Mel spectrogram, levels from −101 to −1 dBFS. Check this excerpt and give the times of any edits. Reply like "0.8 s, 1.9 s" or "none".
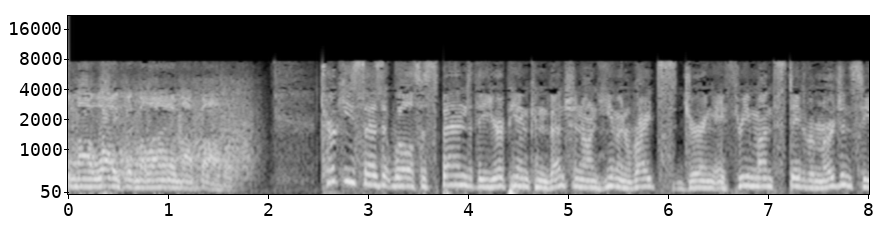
2.4 s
